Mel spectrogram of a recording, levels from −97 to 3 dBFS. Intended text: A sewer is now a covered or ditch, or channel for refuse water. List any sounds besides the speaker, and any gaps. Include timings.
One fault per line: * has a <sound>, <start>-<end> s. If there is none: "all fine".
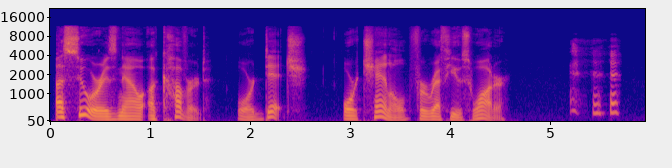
* has a laugh, 5.2-5.7 s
